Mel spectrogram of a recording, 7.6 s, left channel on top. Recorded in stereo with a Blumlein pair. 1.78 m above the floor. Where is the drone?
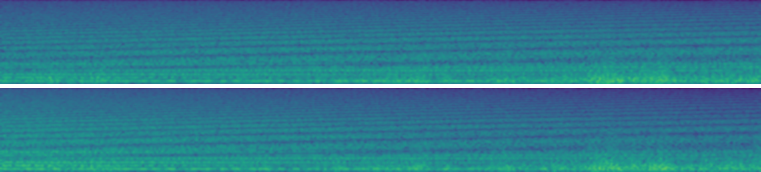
15° right; by 7.6 s 15° left.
